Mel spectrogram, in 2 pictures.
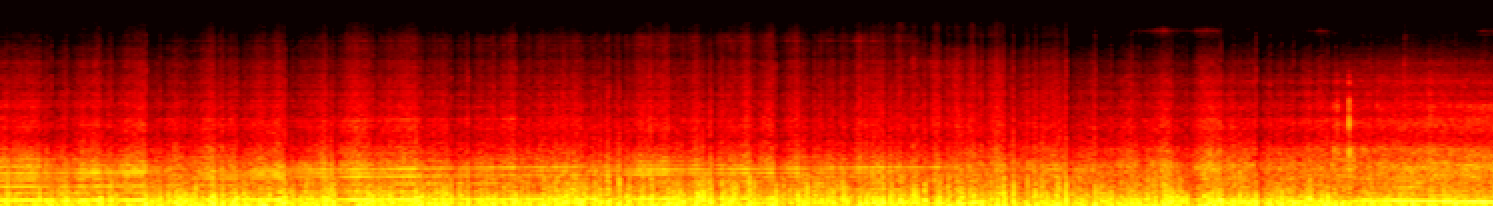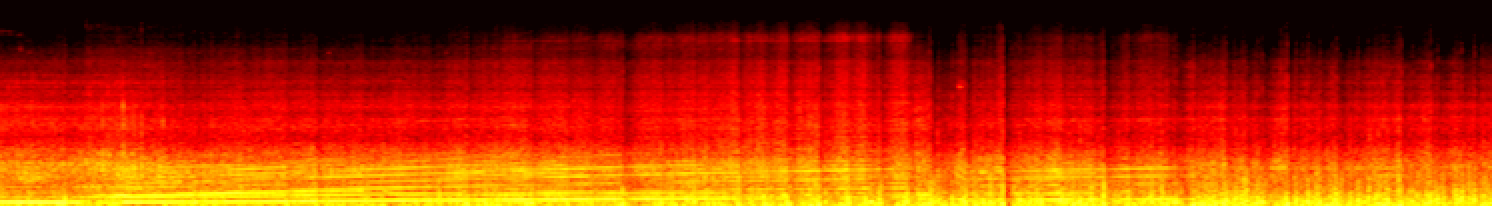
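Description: Engine of an open Seven-style sports car under hard acceleration, heard from the open cockpit on track. Its pitch climbs and steps down at gear changes, drops low about halfway through, then rises steadily again.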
